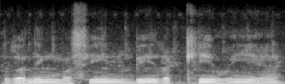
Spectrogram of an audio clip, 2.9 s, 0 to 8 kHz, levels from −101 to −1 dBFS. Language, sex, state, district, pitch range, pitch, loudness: Hindi, male, Uttar Pradesh, Lucknow, 130-140 Hz, 135 Hz, -16 LUFS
